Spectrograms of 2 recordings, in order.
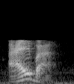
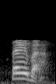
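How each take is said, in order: First: The first syllable is ai, with no initial d. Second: The first syllable is dai, starting with d. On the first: This is the older, original reading. "咱们说话说那个矮版" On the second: This is the reading everyone now uses. "后来大家呢不念矮都念呆"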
